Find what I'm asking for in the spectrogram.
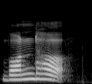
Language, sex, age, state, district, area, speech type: Assamese, female, 30-45, Assam, Charaideo, urban, read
